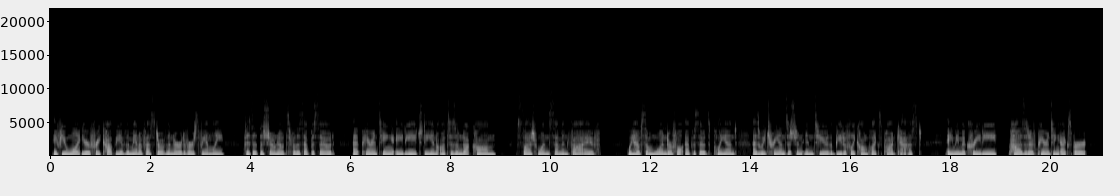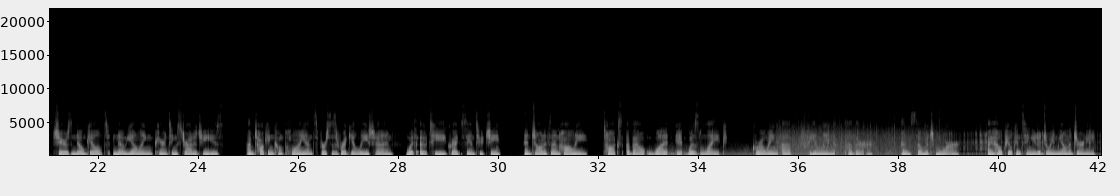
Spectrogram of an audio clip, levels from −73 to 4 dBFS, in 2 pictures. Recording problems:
muffled; very; fading above 3 kHz
rain or running water; noticeable; from 33 s on; 15 dB below the speech

